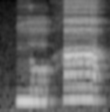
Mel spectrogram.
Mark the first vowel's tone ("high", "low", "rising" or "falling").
low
